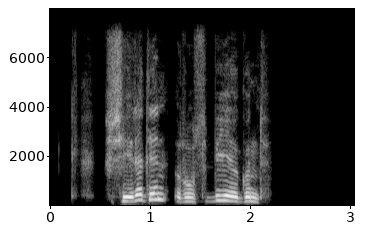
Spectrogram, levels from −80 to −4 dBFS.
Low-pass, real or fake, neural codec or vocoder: 7.2 kHz; fake; vocoder, 44.1 kHz, 128 mel bands every 512 samples, BigVGAN v2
